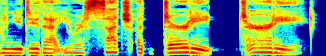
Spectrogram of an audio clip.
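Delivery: dropped voice. Giving an example of teasing dirty talk when asked: lowered voice. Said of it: "her voice dropped".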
